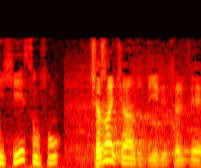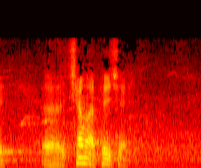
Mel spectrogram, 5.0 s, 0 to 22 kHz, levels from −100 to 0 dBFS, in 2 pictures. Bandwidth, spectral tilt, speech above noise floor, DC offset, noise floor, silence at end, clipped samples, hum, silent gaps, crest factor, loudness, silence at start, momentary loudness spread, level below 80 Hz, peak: 8.4 kHz; -5.5 dB/octave; 22 dB; under 0.1%; -50 dBFS; 0 s; under 0.1%; none; none; 20 dB; -29 LUFS; 0 s; 18 LU; -54 dBFS; -10 dBFS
